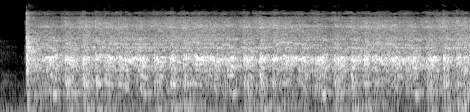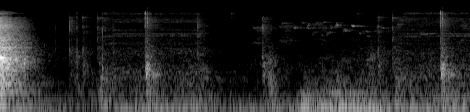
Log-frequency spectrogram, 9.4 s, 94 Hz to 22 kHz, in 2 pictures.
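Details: Ford BF XR6 with swapped-in Barra engine, first start attempt, about 10 litres of fuel added, fuel pump noisy: engine cranks evenly about three and a half beats a second for four seconds but never fires; ECU plug later found half connected.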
